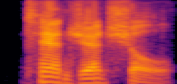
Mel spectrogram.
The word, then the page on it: Tangential: American English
